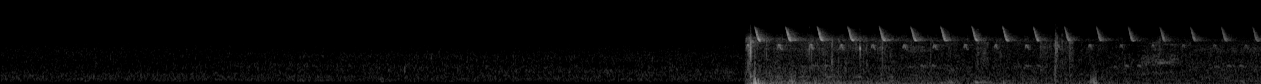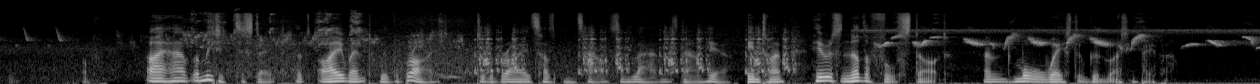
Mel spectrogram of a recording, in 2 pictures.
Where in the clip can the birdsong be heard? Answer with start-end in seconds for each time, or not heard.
7.5-25.1.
